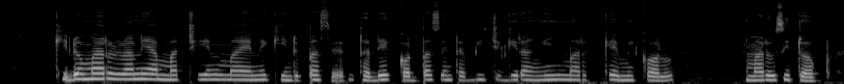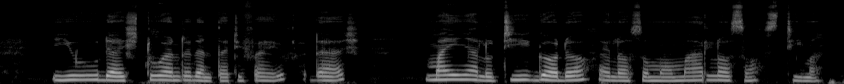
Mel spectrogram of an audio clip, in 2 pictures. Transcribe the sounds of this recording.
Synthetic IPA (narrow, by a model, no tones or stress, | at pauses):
kʰidomarɾanjamatʰɪnmaɛnɛkʰindpasɛ̰ntadɛkːɔd̚pasɛntabit͡ʃɡɪɾaŋɪɲmarkɛmikɔl | maɾusitɔp | judaʃtuhandɾɛdant̪atifaɪvdaʃ | maɪɲalɔtʰiɡɔdɔɛlɔsɔmɔmarlɔsɔstima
